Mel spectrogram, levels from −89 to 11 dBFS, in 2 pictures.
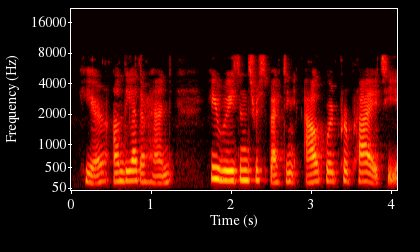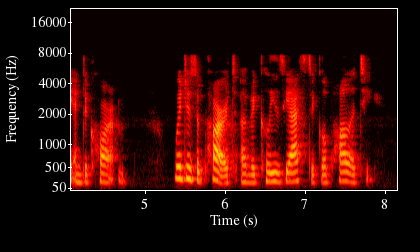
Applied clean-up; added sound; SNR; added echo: none; none; none; none.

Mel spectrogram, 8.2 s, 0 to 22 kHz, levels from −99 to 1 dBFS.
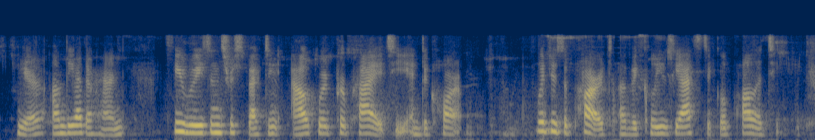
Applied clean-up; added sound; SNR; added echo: neural separator model SepFormer DNS4.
